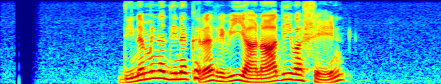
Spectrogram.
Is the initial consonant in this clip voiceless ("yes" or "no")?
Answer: no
